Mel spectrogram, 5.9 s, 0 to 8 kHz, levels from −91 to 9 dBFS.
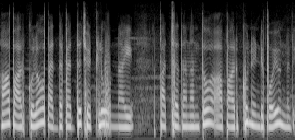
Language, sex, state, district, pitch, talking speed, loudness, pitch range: Telugu, female, Andhra Pradesh, Chittoor, 205 Hz, 100 wpm, -14 LUFS, 195-230 Hz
